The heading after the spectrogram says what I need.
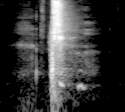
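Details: A woman, recorded four years ago, sneezes after using chhinkni sneezing powder: a quick intake of breath, then one loud, explosive sneeze.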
